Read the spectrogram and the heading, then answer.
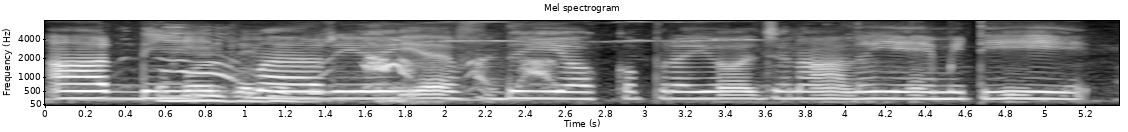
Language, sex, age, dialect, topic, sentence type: Telugu, male, 18-24, Central/Coastal, banking, statement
